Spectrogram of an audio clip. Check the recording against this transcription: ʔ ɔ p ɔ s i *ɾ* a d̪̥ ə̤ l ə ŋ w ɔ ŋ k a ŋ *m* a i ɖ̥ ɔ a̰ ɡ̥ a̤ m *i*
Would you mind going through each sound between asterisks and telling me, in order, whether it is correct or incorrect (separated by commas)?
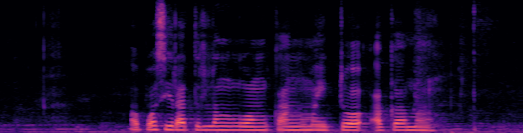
correct, correct, incorrect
